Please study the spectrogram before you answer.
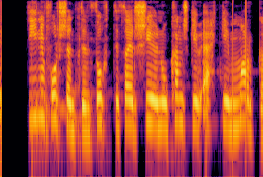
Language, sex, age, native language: Icelandic, male, 12, Icelandic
